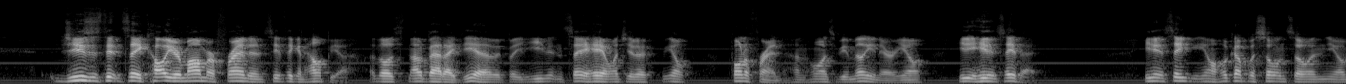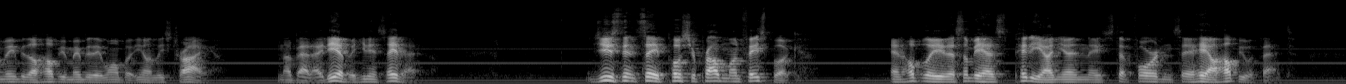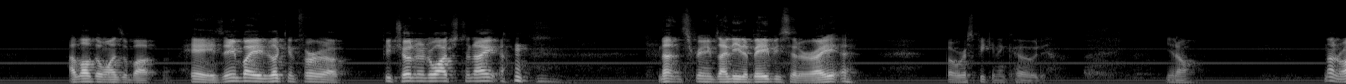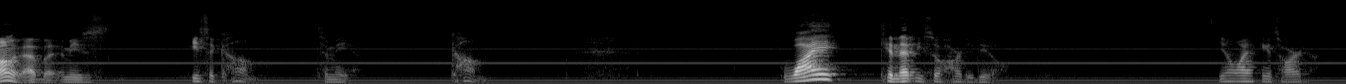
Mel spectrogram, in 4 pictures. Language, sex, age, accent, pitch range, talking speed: English, male, 30-49, American, 90-145 Hz, 190 wpm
